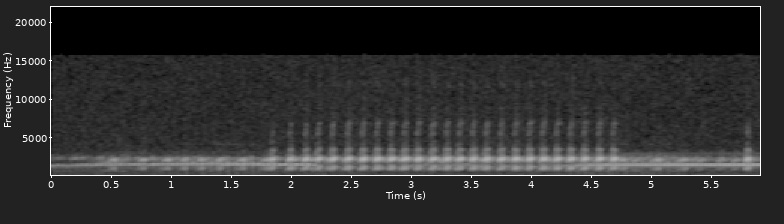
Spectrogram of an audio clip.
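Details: Tree frogs singing in a pond on an April night in north-eastern Italy: a rapid, even series of harsh pulsed croaks builds mid-clip over a steady, high continuous trill of mole crickets.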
